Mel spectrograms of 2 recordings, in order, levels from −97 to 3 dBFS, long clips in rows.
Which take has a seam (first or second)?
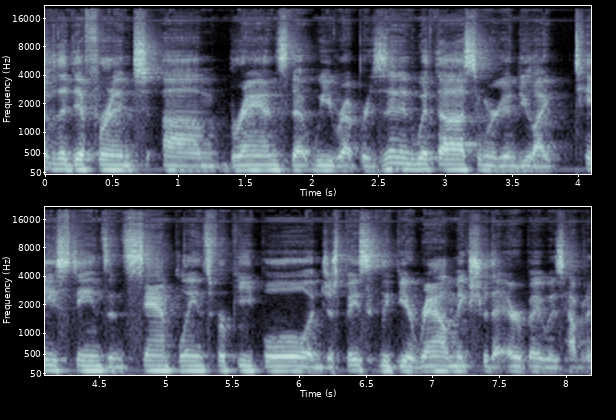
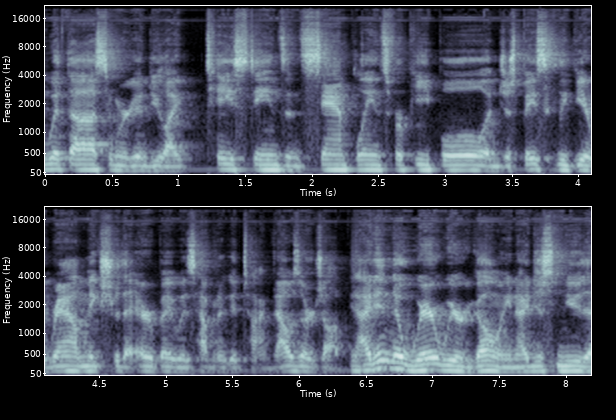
second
